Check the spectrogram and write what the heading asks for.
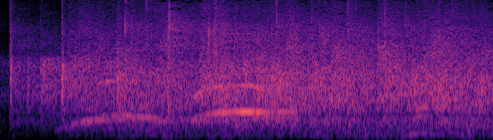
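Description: An audience at the McCulloch Comedy Festival (MacFest) bursts into loud, sustained applause, voting by applause on which side is in the right: a dense wash of clapping that holds steady throughout, with a few rising whoops and cheers mixed in near the start.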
